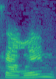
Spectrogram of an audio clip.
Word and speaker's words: Samhain: It's pronounced Samhain, but when you read it, it looks like Samhain.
